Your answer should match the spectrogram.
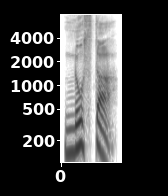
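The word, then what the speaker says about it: nos da: buh duh buh finally we have the phrase no star which means goodnight no star now it sounds like I'm saying there are no stars in the sky no star but it's spelt nos Norse followed by da knows meaning night da meaning good no star no star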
